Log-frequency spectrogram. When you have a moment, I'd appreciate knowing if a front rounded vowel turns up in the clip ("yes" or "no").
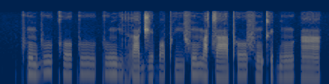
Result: no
